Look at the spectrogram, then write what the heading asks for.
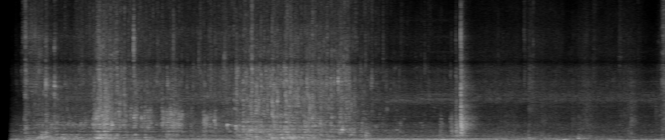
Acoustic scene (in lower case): restroom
